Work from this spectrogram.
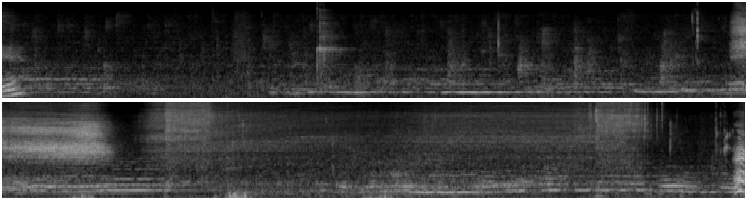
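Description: Water is poured from a tap into a rohu fish curry with watermelon to make the gravy, giving a loud rushing splash midway and some hissing. A person talks through much of it.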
